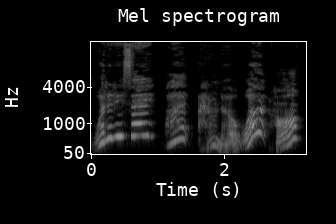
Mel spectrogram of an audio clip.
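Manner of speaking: high, loud baffled what; high, loud bewildered onlooker; baffled listener. Retold or imitated. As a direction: squawk confused questions. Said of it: "this guy says".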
